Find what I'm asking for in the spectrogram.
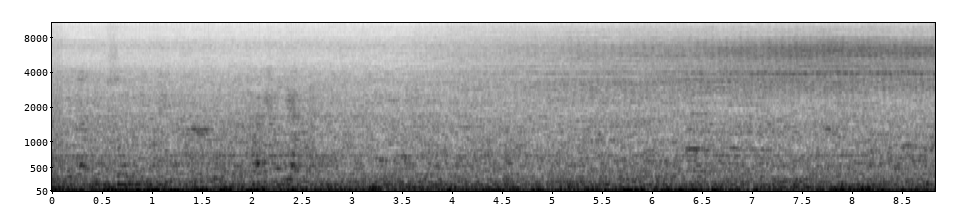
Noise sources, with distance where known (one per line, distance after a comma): person or small group talking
